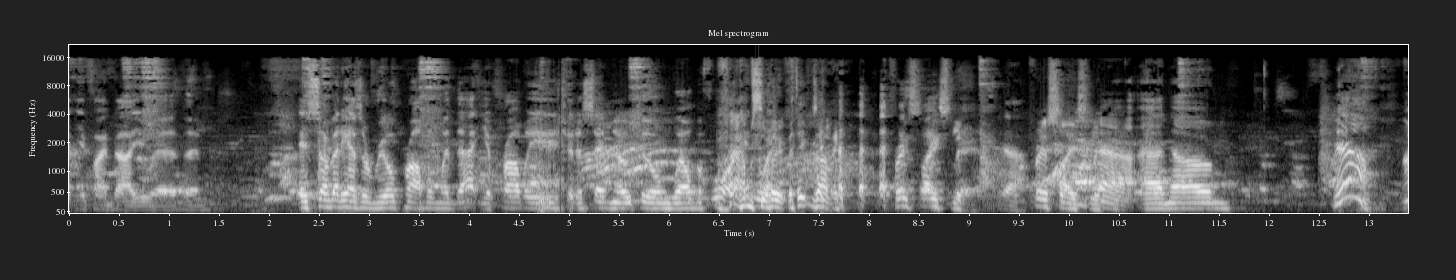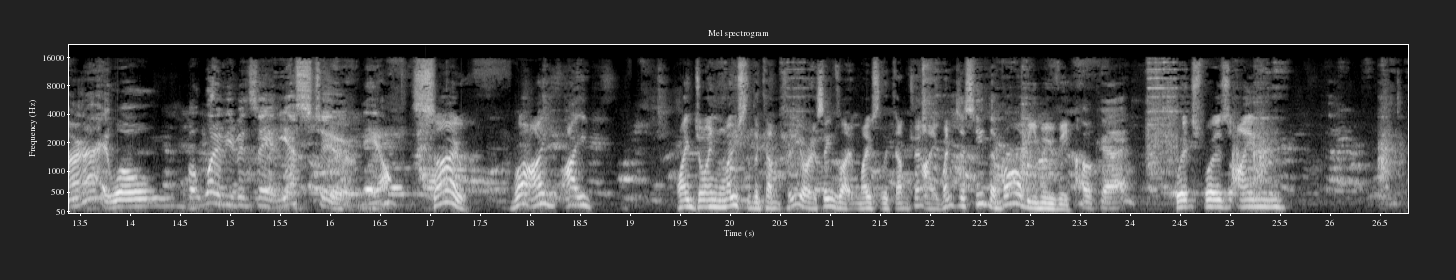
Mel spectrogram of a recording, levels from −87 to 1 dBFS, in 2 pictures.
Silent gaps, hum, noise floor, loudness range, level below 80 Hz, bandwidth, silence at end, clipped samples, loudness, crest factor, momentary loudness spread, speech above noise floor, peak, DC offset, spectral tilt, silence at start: none; none; -39 dBFS; 2 LU; -54 dBFS; 16.5 kHz; 0.05 s; under 0.1%; -13 LUFS; 14 dB; 13 LU; 26 dB; 0 dBFS; under 0.1%; -4 dB/octave; 0 s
